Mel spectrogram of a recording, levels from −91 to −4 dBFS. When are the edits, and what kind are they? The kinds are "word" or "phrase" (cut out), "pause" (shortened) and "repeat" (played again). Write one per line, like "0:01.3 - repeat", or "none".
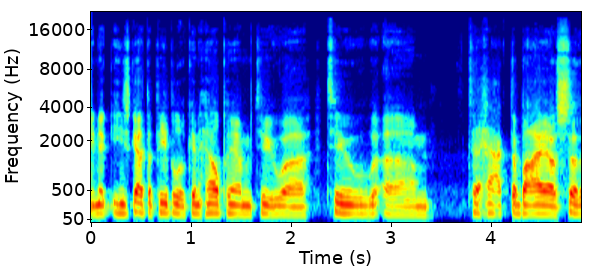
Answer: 0:02.2 - pause
0:03.6 - pause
